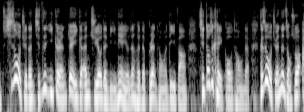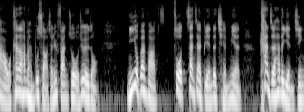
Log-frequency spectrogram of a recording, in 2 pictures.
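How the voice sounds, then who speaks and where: A man in his thirties with a Taiwanese Mandarin accent, hosting a radio-style livestream as an animated, self-mocking storyteller. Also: medium pitch, no echo. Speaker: host.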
